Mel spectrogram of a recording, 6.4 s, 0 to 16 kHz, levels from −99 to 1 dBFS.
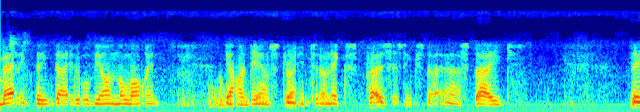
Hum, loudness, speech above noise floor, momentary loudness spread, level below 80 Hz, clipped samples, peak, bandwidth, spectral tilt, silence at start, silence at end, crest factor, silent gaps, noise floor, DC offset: none; -23 LUFS; 26 dB; 12 LU; -56 dBFS; under 0.1%; -6 dBFS; 11 kHz; -7.5 dB/octave; 0 s; 0 s; 18 dB; none; -48 dBFS; under 0.1%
